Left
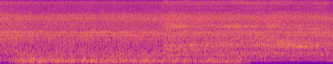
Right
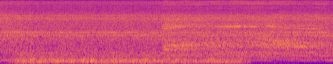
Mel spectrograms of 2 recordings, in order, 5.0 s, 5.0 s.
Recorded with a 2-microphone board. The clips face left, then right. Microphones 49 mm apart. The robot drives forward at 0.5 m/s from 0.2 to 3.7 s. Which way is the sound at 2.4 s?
45° right (ahead or behind).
